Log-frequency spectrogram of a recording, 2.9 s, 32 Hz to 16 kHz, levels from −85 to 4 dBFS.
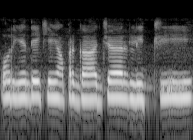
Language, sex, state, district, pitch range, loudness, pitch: Hindi, female, Haryana, Charkhi Dadri, 195-215 Hz, -14 LUFS, 210 Hz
